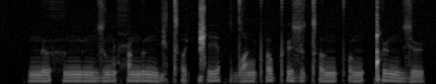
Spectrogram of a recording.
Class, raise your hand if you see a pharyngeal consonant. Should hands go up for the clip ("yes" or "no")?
yes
